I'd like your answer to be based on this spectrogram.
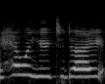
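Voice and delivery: high, singsong bird-like question; little bird voice. Retold or imitated. Asking the Lord after his day, little bird voice. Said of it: "in my little bird voice".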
